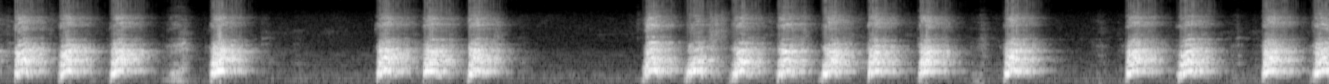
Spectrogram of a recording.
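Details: Labrador Retriever puppy prompted to bark into a sleeping person's ear; rapid bursts of short, sharp barks in clusters of three to nine, separated by brief pauses, with a woman coaxing in Bengali.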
